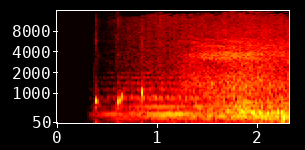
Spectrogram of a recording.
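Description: Animated-intro sound effects: three quick plops about a quarter second apart, each sweeping upward in pitch and ending a little higher than the last, then intro music swelling and building.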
